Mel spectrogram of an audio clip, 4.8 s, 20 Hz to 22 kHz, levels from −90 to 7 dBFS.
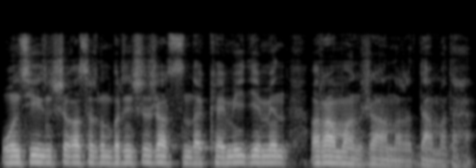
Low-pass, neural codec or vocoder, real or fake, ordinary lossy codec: none; none; real; none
